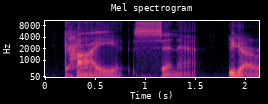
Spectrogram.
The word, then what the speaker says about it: Kai Cenat: I'm going to pronounce this wrong. Kai Cenat.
